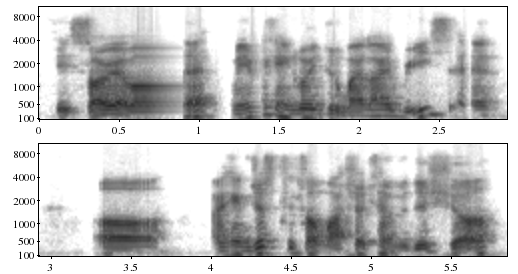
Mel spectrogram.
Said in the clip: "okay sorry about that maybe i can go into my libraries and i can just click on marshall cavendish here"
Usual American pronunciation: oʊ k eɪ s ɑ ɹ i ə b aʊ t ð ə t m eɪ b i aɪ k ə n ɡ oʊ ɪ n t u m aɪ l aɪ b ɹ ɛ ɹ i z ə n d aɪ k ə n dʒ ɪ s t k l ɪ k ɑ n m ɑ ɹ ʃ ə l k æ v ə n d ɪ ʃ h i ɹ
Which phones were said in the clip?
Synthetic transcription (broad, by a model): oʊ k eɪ s ɑ ɹ i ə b aʊ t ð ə t m eɪ b i aɪ k ə n ɡ oʊ ɪ n t u m aɪ l aɪ b ɹ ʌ ɹ i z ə n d aɪ k ə n dʒ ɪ s k l ɪ k ɑ n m ɑ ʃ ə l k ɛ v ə d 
